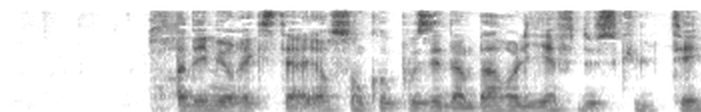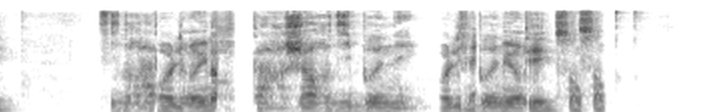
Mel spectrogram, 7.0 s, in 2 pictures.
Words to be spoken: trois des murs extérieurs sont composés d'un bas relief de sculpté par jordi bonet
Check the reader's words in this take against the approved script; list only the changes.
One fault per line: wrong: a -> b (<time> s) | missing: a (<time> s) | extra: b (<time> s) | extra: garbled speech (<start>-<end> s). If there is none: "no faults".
extra: garbled speech (4.0-4.7 s)
extra: garbled speech (5.7-6.5 s)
